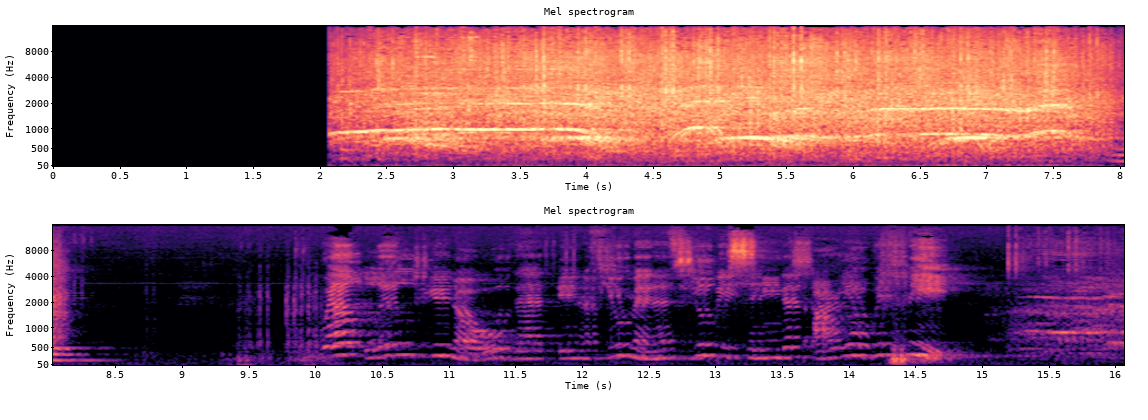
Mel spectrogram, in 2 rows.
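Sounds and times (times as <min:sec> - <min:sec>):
audience applauding: 0:02.1 - 0:08.1, 0:15.2 - 0:16.0.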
